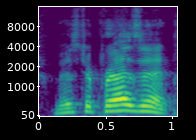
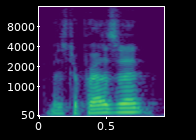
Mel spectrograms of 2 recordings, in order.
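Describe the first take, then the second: First: Loud, higher rousing call. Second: Said in the usual way. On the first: Acted. Host rousing the silent president, calling out. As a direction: shout to wake someone. Host calls to rouse caller.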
